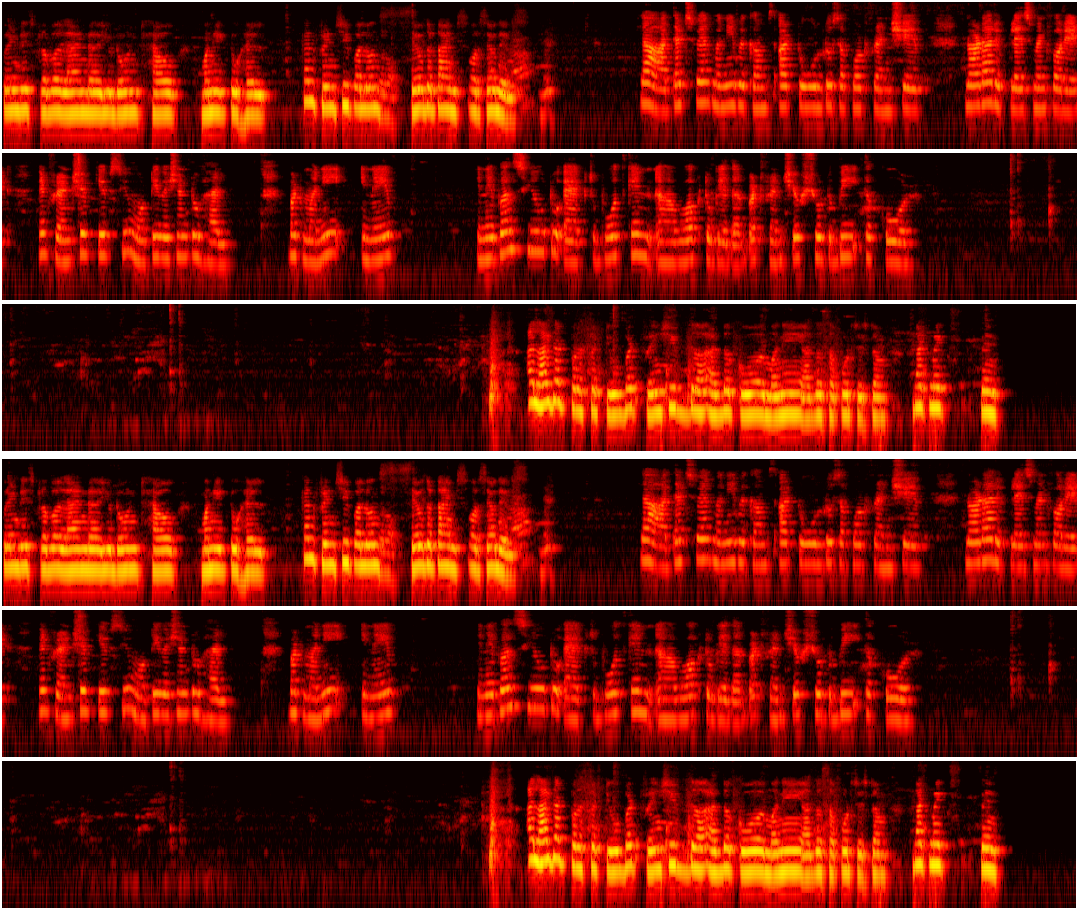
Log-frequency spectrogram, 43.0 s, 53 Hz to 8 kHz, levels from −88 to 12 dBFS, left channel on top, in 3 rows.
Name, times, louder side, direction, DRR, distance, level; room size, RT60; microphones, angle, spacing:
voice 1, 0.0-2.3 2.7-3.5 4.0-7.3 35.2-40.5 40.8-41.3 41.7-41.9, right 1 dB, 20° right, 0.8 m, -26 dB
voice 2, 8.5-17.4 17.8-18.8 19.1-19.6 20.7-26.5 29.4-29.5 30.4-30.8 34.8-34.9 39.9-40.0 40.8-40.9, left 2 dB, 80° left, 2.6 m, -37 dB
6.8 x 4.2 x 5.3 m
head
